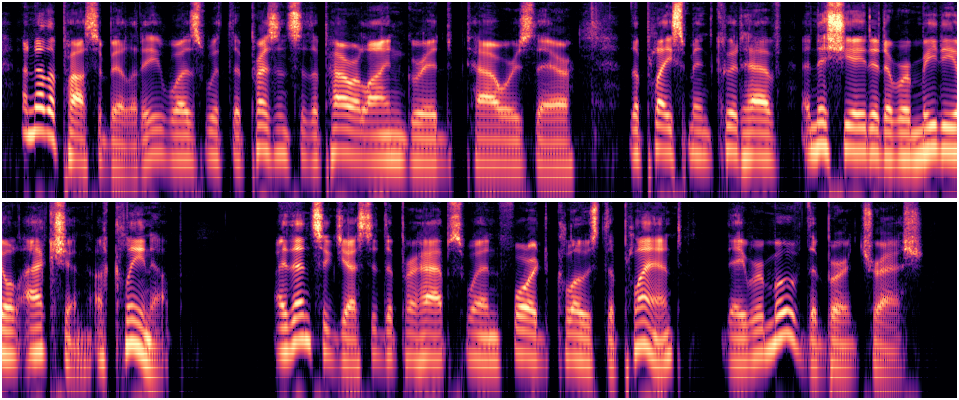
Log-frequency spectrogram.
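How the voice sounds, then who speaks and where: Speaking at a moderate pace, a man has an unremarkable speaking voice at medium pitch. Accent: American. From Ramapo River area, New York. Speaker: podcast host and storyteller. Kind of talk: reading aloud a written story.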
